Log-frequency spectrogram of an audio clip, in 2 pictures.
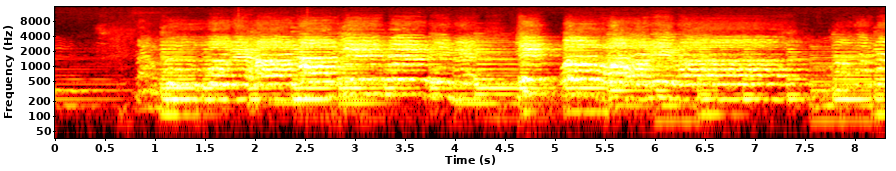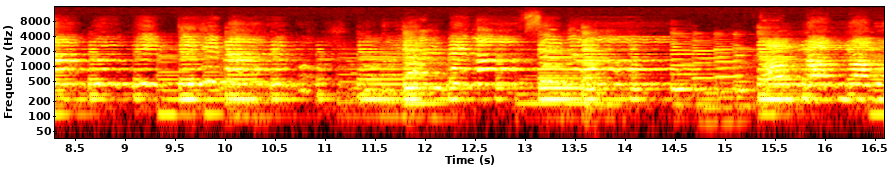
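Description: Mixed church choir singing a Korean anthem with piano accompaniment. After a short lull the choir comes back in about a second in and sings on steadily.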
